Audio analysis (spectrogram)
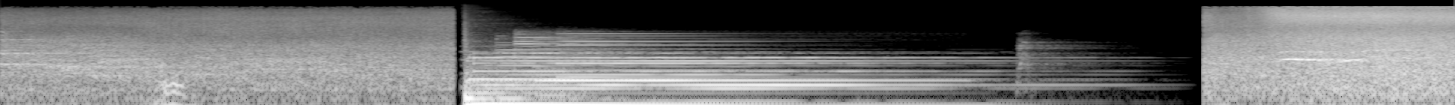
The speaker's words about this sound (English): That's a big splash that comes down. You know, they've got this huge bucket, and the kids all lie down on the ground, and the bucket slowly fills up, and then it turns over and drowns them all.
